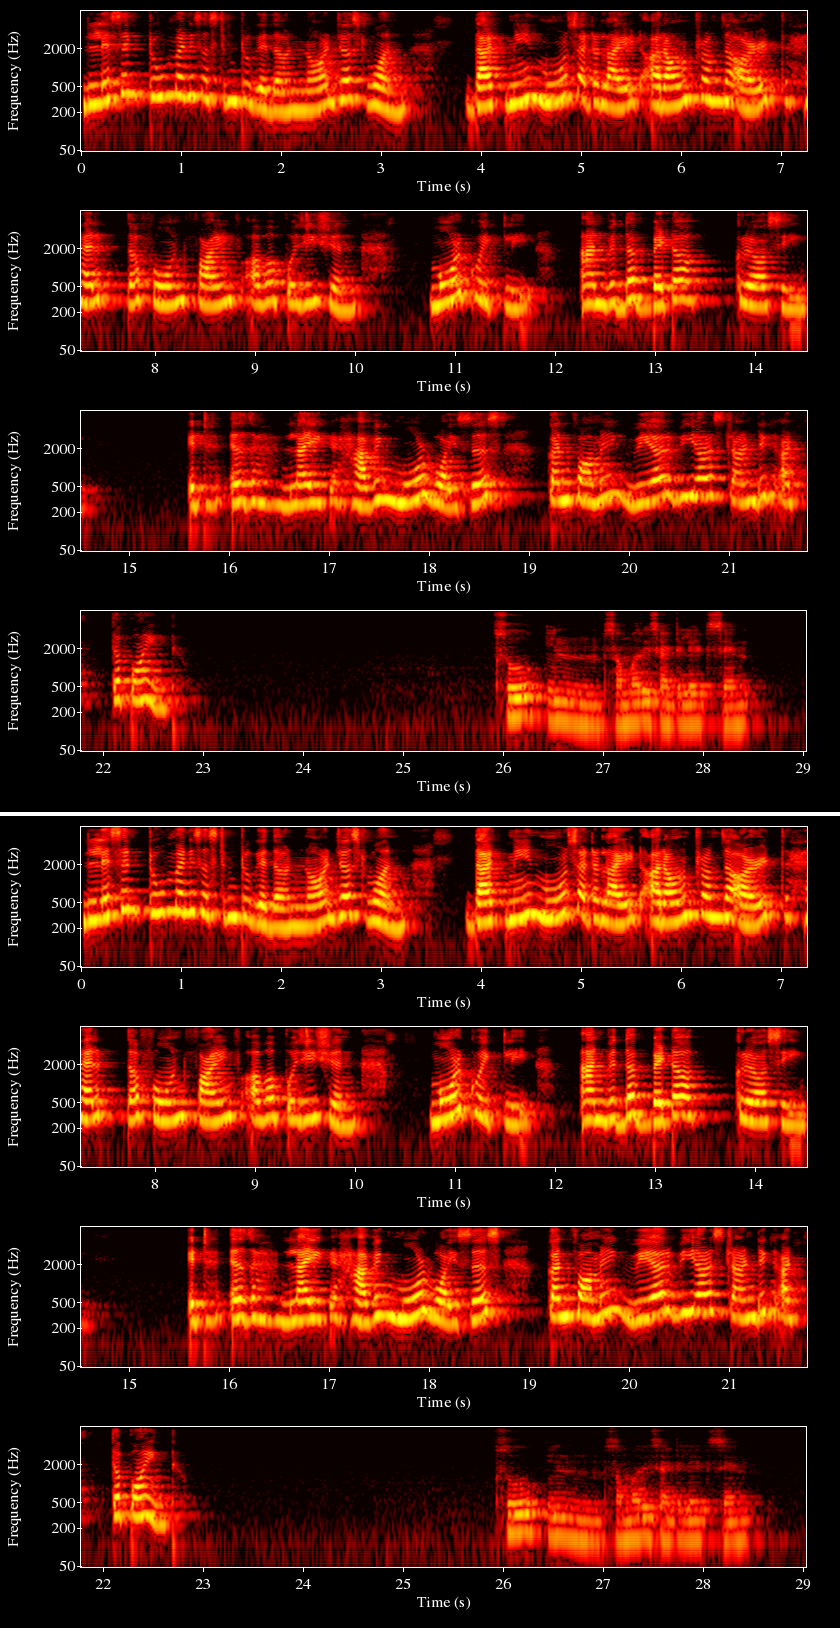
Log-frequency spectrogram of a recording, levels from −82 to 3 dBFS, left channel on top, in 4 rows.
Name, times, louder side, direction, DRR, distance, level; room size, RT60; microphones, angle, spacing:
voice 1, 0.0-3.5 3.8-7.5 7.7-10.3 10.7-11.9 12.2-13.4 13.8-14.5 15.6-21.6 22.1-22.6, right 2 dB, 25° right, 10 dB, 0.5 m, -23 dB
voice 2, 25.9-28.5, left 2 dB, 90° left, 8 dB, 1.4 m, -33 dB
17.5 x 7.1 x 3.5 m, 0.71 s
head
